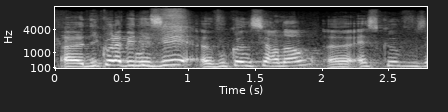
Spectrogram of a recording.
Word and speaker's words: Bénézet: Nicolas Béné... une compétence encore. Nicolas, on a bien noté la différence et la syllabe qui manquait peut-être dans votre inconscient. Nicolas Bénézet, vous concernant, est-ce que vous avez...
